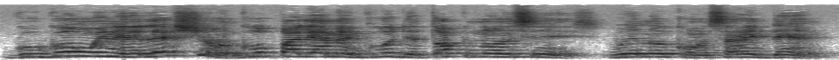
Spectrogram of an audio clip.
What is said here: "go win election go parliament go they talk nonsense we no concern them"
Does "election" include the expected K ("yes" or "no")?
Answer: yes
